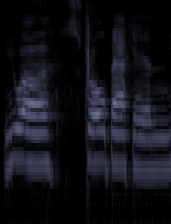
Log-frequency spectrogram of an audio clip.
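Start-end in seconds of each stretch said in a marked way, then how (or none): none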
